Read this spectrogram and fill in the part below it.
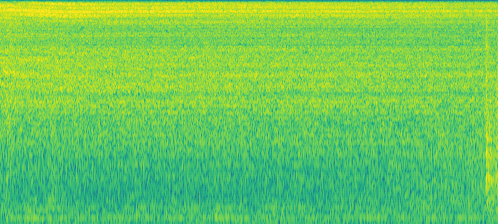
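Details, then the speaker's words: Pneumatic room thermostat that was hissing constantly, after refitting and testing; set to full cold, a soft steady hiss of air venting with no sputter or pulsing: normal air bleed. "now I'm going to go to full cold I can hear it bleeding off as it should"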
